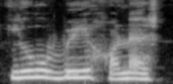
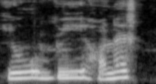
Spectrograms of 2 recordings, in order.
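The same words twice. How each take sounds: First: Very slow, each word clearly separated; slow teaching demo. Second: Said in the usual way. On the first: Shown as a demonstration. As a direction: model it slowly for learners. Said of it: "English में क्या बोलना होगा". (धीमे और साफ़ बोलें) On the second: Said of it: "तुम ईमानदार बनो".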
